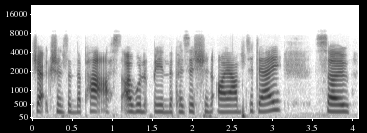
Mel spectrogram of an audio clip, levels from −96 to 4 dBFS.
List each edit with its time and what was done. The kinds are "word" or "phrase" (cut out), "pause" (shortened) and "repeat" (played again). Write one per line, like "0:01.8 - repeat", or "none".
none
